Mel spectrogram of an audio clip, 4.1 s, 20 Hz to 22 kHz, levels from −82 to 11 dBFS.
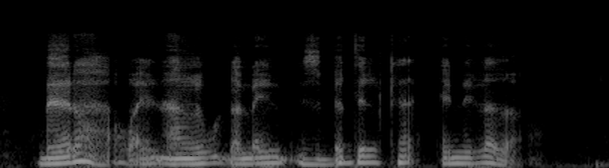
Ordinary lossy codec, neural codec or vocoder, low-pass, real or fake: none; codec, 44.1 kHz, 2.6 kbps, DAC; 9.9 kHz; fake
